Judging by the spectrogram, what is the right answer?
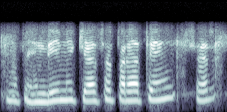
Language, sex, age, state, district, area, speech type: Hindi, male, 18-30, Bihar, Madhepura, rural, conversation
